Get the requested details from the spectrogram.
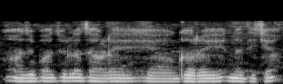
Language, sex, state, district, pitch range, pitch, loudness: Marathi, male, Maharashtra, Dhule, 145-155 Hz, 150 Hz, -15 LUFS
